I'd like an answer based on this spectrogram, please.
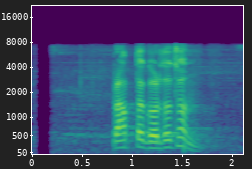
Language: Nepali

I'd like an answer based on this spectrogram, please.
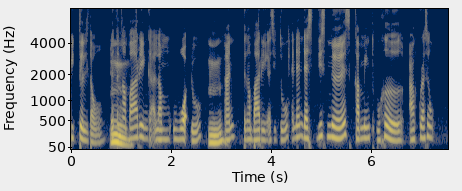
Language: Malay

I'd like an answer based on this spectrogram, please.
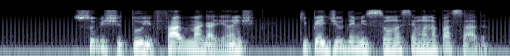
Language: Portuguese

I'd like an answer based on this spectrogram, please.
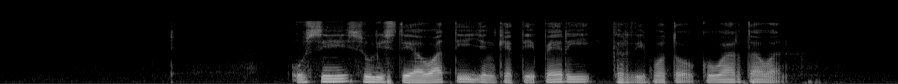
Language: Sundanese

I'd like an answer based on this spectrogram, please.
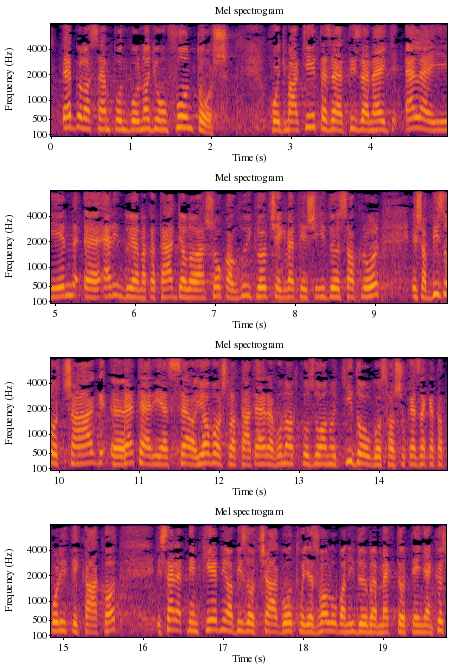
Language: Hungarian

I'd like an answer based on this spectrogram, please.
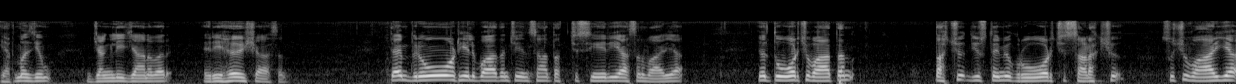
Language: Kashmiri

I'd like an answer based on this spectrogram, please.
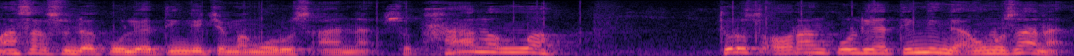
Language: Indonesian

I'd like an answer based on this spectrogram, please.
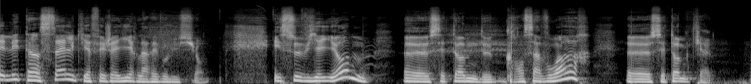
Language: French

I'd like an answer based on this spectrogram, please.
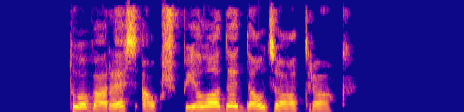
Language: Latvian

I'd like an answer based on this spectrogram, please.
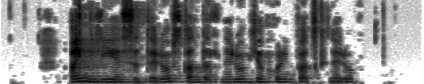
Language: Armenian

